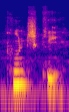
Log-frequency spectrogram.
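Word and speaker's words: pączki: I'll try it, but it's pronounced like punchki.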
